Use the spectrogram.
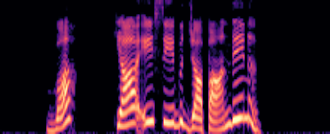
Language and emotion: Dogri, surprised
